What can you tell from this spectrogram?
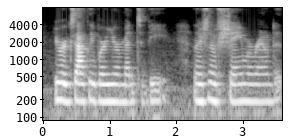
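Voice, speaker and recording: The talking proceeds at a moderate pace, and room echo can be heard around it. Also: woman. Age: 20s. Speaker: vlogger. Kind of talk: casual chat. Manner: mellow, calm.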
